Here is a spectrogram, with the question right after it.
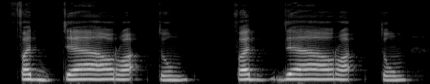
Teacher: حمزہ کے اوپر جزم کی علامت ہے، حمزہ کو جھٹکا دے کر پڑھا جائے گا۔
